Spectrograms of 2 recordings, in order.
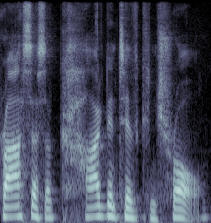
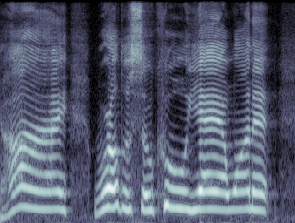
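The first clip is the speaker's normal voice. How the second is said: put-on very high, excited, gushing little-kid voice full of wonder; 11 semitones higher, 5 dB louder than usual. Explaining the brain's approach system, acting out an excited kid. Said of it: "a kid in the porch going".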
